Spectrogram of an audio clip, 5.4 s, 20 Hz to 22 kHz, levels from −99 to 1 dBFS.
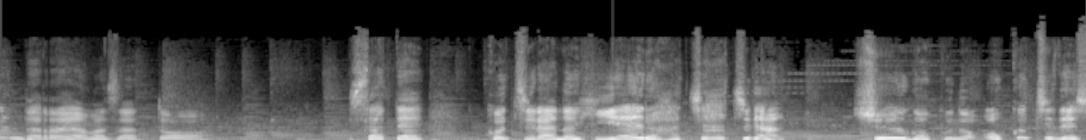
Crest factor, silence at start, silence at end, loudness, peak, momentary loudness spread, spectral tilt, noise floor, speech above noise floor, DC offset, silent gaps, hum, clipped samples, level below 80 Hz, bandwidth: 18 dB; 0 s; 0 s; -16 LUFS; 0 dBFS; 14 LU; -2.5 dB/octave; -39 dBFS; 23 dB; under 0.1%; none; none; under 0.1%; -48 dBFS; 17.5 kHz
